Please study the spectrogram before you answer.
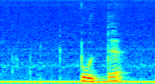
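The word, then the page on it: bodde: Swedish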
